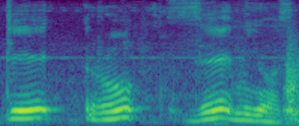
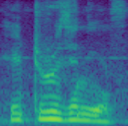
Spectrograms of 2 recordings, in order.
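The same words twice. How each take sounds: First: Heterogeneous said loudly and very slowly; loud slow model word. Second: Said in the usual way. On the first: Shown as a demonstration. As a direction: proclaim heterogeneous, stretching every syllable. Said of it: "model word, loud and slow". (জোরে ও ধীরে heterogeneous উচ্চারণ) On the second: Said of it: "normal repeat".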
